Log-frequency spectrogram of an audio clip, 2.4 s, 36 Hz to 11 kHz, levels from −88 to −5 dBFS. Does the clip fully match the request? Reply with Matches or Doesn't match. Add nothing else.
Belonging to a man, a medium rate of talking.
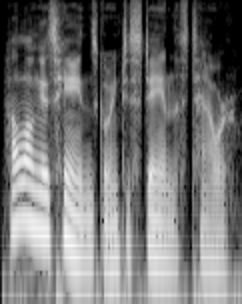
Doesn't match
